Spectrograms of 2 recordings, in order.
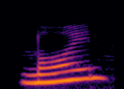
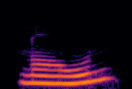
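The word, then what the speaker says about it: neun: 9 noin. Bukan nun atau noun.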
